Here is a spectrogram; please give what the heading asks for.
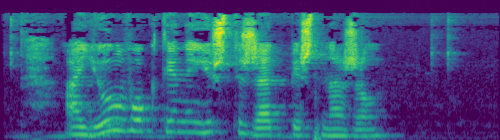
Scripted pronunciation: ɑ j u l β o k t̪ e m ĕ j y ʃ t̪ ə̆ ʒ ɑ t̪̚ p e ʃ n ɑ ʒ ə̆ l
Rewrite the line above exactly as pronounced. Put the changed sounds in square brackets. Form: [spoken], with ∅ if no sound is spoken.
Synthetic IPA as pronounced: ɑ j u l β o k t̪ e [n] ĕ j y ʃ t̪ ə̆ ʒ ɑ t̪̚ p e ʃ n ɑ ʒ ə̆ l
